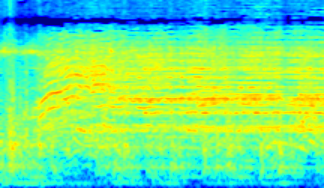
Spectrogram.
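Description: A group of young women shouting together in unison, starting about a third of a second in with voices that rise and then hold.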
